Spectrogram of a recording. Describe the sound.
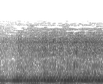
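A car driving at night: a continuous low engine drone with a steady hum that stays even in pitch and loudness throughout, with no voices.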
